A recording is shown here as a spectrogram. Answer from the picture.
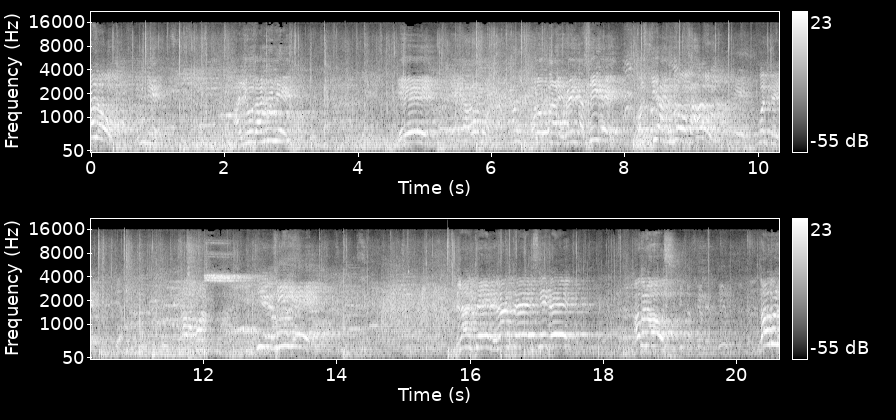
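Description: Basketball being dribbled on an indoor court floor, amid continual shouting voices.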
